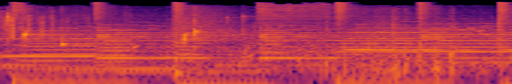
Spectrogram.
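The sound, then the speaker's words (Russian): Water dripping from ice melting in the sun: a few bright, short plinks over a steady tonal musical background. “Лед оказался под лучами солнца и стал медленно-медленно таять.”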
